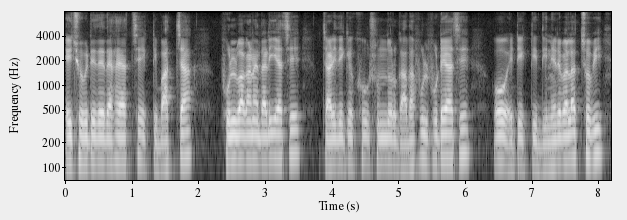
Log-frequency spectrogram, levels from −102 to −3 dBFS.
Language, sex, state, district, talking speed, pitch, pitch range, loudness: Bengali, male, West Bengal, North 24 Parganas, 170 wpm, 120 Hz, 115-130 Hz, -20 LUFS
